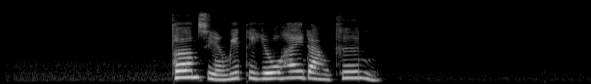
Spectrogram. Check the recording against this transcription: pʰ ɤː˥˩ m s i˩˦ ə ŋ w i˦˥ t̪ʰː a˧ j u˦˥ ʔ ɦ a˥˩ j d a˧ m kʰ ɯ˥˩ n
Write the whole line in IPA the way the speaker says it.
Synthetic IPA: pʰ ɤː˥˩ m s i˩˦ ə ŋ w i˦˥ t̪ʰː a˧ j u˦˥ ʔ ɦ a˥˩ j d a˧ ŋ kʰ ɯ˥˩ n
